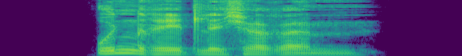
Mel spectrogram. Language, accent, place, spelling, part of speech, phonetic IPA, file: German, Germany, Berlin, unredlicherem, adjective, [ˈʊnˌʁeːtlɪçəʁəm], De-unredlicherem.ogg
- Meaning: strong dative masculine/neuter singular comparative degree of unredlich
